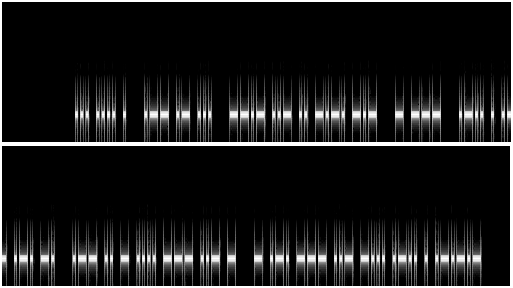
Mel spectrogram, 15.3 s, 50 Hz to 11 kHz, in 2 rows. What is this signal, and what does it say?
Morse code, heard as a keyed tone, about 30 wpm, 700 Hz. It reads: SHE WAS QUICK TO LEARN WITHOUT TROUBLE.
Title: Sentences from Top 1200 Words 30wpm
